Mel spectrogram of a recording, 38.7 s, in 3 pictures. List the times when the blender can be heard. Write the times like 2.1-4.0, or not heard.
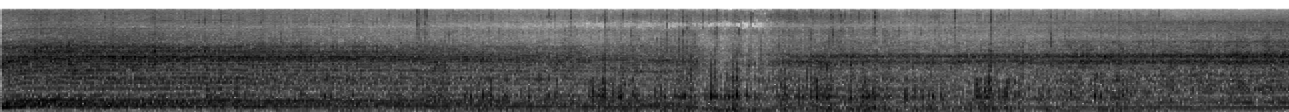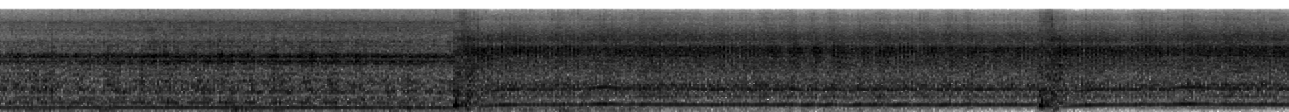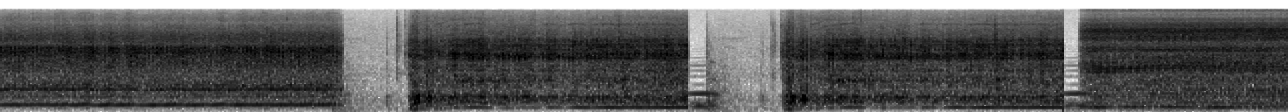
0.0-38.6.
